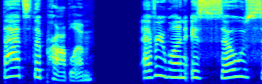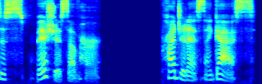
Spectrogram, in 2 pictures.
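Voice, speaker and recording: A woman's voice: high voice, sing-song, slow, fairly bright tone, dry recording, clean studio sound, exaggerated voice. An actress voicing a snippy, defensive young American woman in an adventure game, sarcastic, clipped and emphatic. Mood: worried, earnest. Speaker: video game character, voice actress. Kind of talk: acted dialogue in an adventure game.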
